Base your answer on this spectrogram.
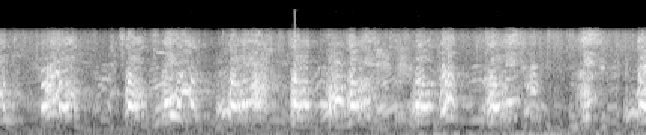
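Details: Splashing pet dog playing, giving short sharp barks and yips in quick bursts about twice a second, mixed with a woman talking affectionately to it throughout.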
